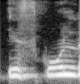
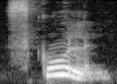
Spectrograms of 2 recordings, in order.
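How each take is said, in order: First: स्कूल with an i before it, "iskool"; mispronounced स्कूल. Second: स्कूल straight from a hissed s; correct स्कूल. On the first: Teacher rejecting the common slip, स्कूल as "iskool". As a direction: wrongly open स्कूल on an i. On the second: Teacher correcting the slip, pure स्कूल. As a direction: say स्कूल with no vowel in front. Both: Shown as a demonstration. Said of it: "स्कूल नहीं".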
